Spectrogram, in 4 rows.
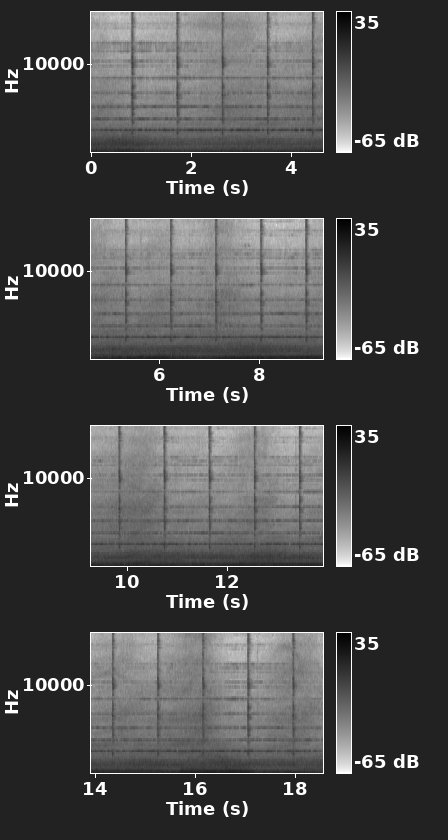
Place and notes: Brugge, België - Red light signal
During an heavy traffic at the Katelijnepoort, a red light signal sounds the traffic for blind people. The swing bridge sounds its alarm because a barge is approaching.
Brugge, Belgium, 16 February 2019, 10:00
